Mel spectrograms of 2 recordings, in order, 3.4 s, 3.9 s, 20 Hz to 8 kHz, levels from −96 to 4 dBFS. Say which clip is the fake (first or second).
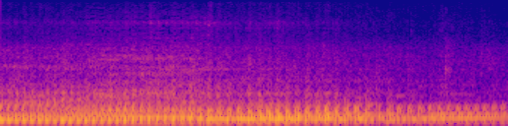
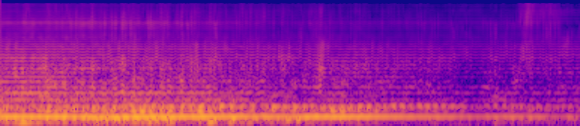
second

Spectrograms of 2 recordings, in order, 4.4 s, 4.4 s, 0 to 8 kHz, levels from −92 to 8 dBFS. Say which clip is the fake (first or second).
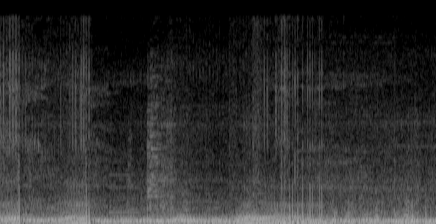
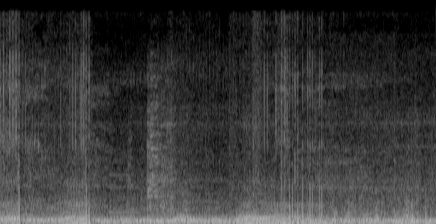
second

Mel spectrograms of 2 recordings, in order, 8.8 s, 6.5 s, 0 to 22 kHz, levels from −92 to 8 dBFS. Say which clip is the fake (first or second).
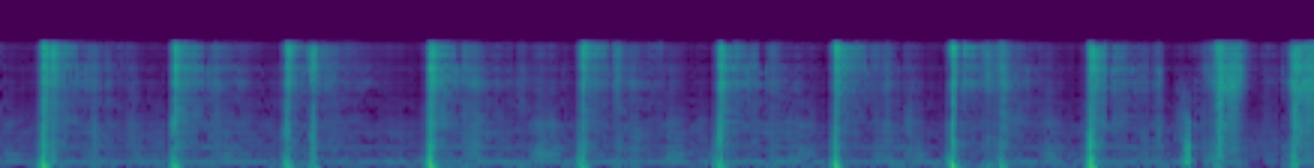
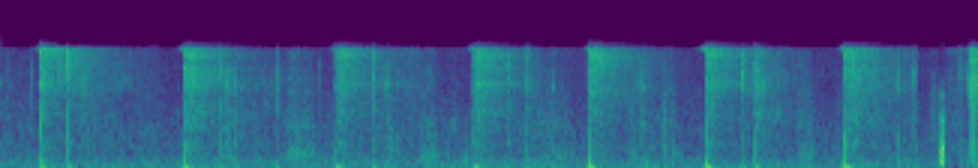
first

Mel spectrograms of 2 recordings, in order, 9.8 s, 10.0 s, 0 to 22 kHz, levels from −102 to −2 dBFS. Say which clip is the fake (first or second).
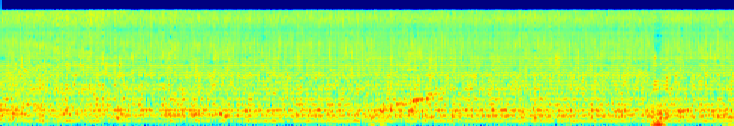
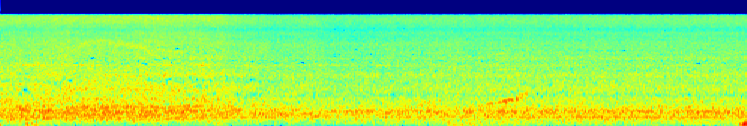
first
